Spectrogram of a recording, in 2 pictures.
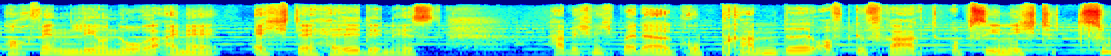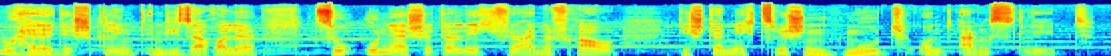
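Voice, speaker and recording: A man's voice: mid-range voice, a little slow, faint music behind. A man narrating a scripted radio feature as its presenter, in an explanatory storytelling style.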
